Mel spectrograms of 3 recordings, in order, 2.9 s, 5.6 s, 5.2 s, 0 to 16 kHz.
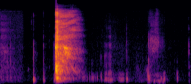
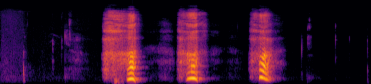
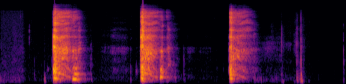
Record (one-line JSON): {"cough_length": "2.9 s", "cough_amplitude": 28482, "cough_signal_mean_std_ratio": 0.2, "exhalation_length": "5.6 s", "exhalation_amplitude": 24676, "exhalation_signal_mean_std_ratio": 0.26, "three_cough_length": "5.2 s", "three_cough_amplitude": 29203, "three_cough_signal_mean_std_ratio": 0.27, "survey_phase": "beta (2021-08-13 to 2022-03-07)", "age": "65+", "gender": "Female", "wearing_mask": "No", "symptom_none": true, "smoker_status": "Never smoked", "respiratory_condition_asthma": false, "respiratory_condition_other": false, "recruitment_source": "REACT", "submission_delay": "2 days", "covid_test_result": "Negative", "covid_test_method": "RT-qPCR", "influenza_a_test_result": "Unknown/Void", "influenza_b_test_result": "Unknown/Void"}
